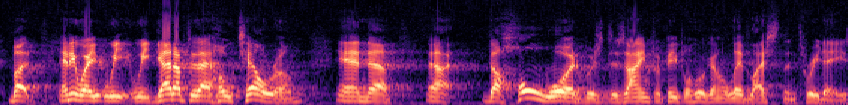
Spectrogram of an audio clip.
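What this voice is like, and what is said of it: New England accent. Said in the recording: “sometimes you hear New England with me ... that New England accent”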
